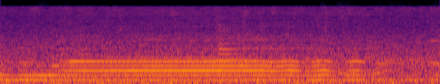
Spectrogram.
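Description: Rain pours through a stormy sea-battle scene in a wuxia drama series, a steady, dense hiss of downpour heard beneath sustained tonal music.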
